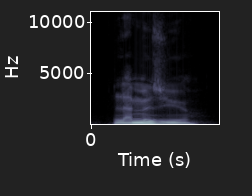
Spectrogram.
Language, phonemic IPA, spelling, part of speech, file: French, /mə.zyʁ/, mesure, noun / verb, Fr-mesure.ogg
- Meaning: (noun) 1. measure 2. measurement; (verb) inflection of mesurer: 1. first/third-person singular present indicative/subjunctive 2. second-person singular imperative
